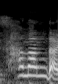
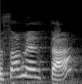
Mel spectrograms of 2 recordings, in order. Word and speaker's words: Samantha: 우리 번데기 발음이 들어가니까 조금 어려워서 어떤 어머니들이 사만다 이렇게 불러주시기도 하는데 아니고 Samantha, okay, Samantha, and many people call me as Sam Teacher.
